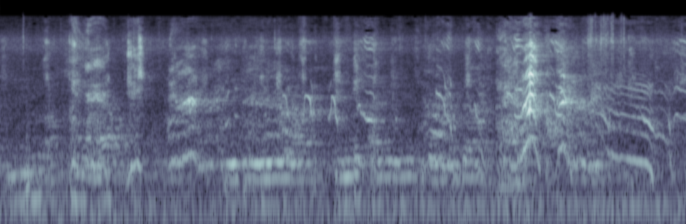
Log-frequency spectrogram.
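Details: A parti-coloured Pekingese puppy about six weeks old gives short, high yips and whimpers while playing with other puppies, with human speech in the background.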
